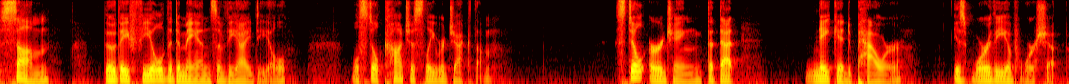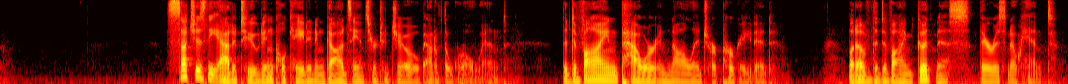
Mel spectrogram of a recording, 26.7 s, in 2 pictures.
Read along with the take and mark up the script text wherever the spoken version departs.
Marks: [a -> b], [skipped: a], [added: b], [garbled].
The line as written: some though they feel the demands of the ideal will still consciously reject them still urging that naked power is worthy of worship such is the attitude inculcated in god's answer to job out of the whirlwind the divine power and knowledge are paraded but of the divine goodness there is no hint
some though they feel the demands of the ideal will still consciously reject them still urging that [added: that] naked power is worthy of worship such is the attitude inculcated in god's answer to job out of the whirlwind the divine power and knowledge are paraded but of the divine goodness there is no hint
